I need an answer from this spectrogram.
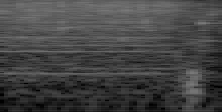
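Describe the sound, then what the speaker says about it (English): Water streams steadily from a kitchen tap while dry beans are rinsed, giving a constant, fairly close hiss with a soft splash near the end. "we begin with rinsing them"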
